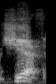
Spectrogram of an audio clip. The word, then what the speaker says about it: GIF: It has a hard G.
